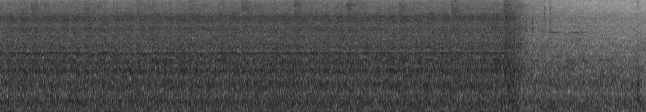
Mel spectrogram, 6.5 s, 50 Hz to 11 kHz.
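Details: Honda Civic (92–95) D16Z6 being cranked to build oil pressure until the oil light comes on: fast, light, even starter churn at about four turns a second with no compression beats. Owner hopes oil in the cylinders may restore compression; cause unconfirmed.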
